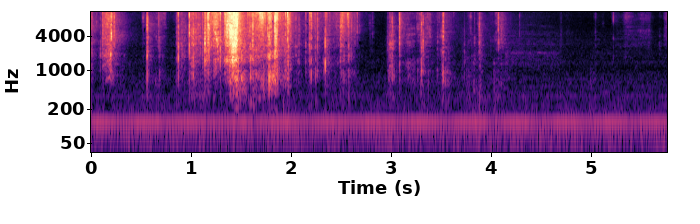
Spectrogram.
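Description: Foil wrapper of a Magic: The Gathering Modern Horizons 2 collector booster pack being torn open and crinkled, with a loud crinkling rush about a second in, then a few lighter crackles and clicks that fade out past the halfway point.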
